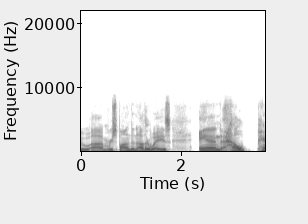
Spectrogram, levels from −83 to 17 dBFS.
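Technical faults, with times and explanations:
0.2–3.69 s, automatic gain rising: the gain control judged the input too quiet and kept lifting its gain, so speech and background noise swell together over several seconds. The waveform envelope widens steadily, and the spectrogram brightens evenly across the band below 8 kHz.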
